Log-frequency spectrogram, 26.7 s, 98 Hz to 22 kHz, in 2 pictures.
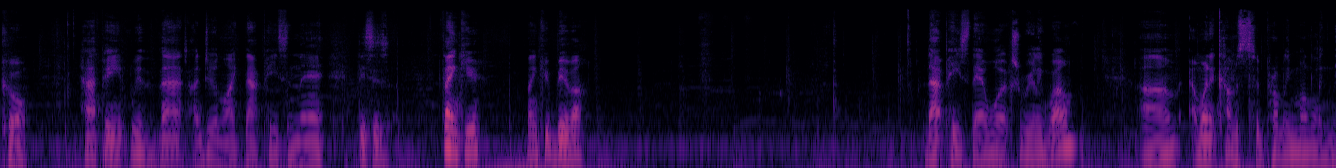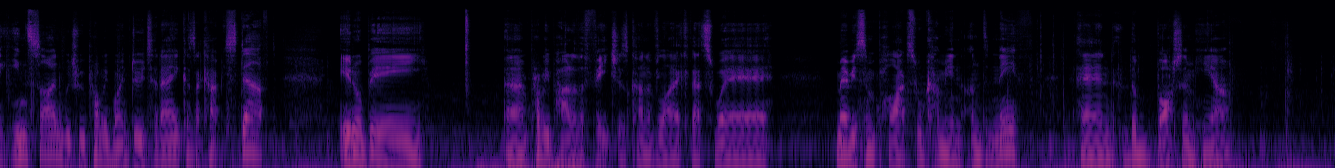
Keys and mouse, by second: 0.2 Tab, 0.5 click, 0.5 middle click, 1.4 click, 1.5-26.7 middle drag, 24.7 z, 26.4 KP_3.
